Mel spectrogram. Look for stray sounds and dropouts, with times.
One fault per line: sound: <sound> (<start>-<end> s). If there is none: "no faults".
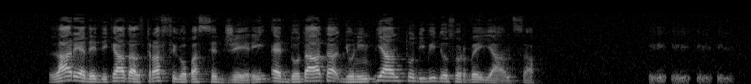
sound: laugh (6.5-7.3 s)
